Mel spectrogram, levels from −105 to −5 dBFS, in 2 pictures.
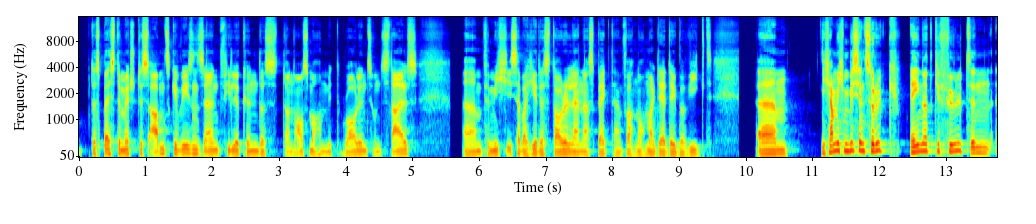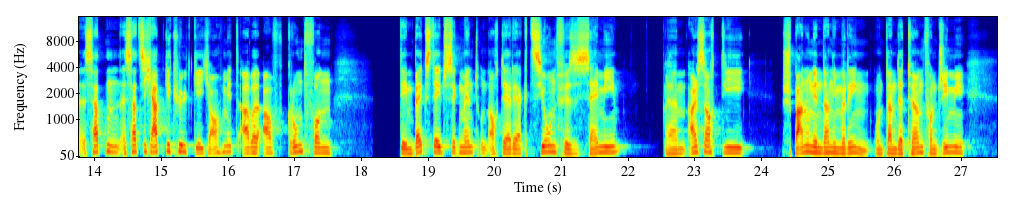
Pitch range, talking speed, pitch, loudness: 100-145 Hz, 160 wpm, 125 Hz, -28 LUFS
